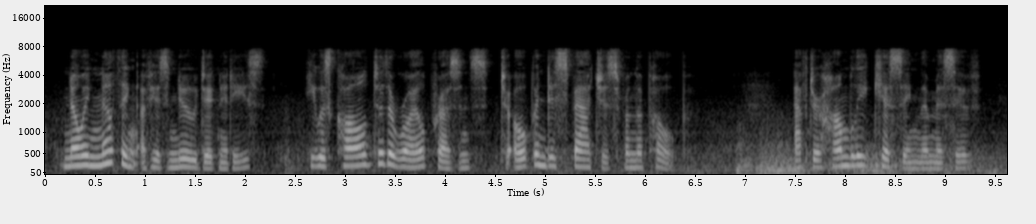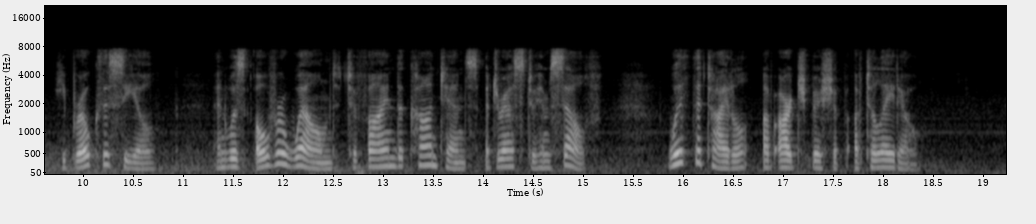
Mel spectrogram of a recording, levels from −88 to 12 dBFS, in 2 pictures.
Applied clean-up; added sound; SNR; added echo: none; Thunder; 18 dB; none.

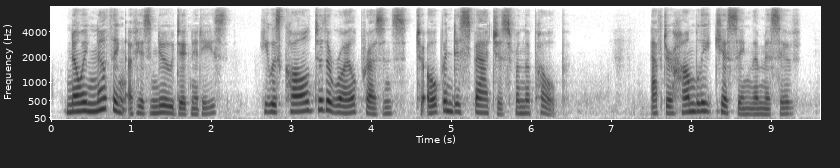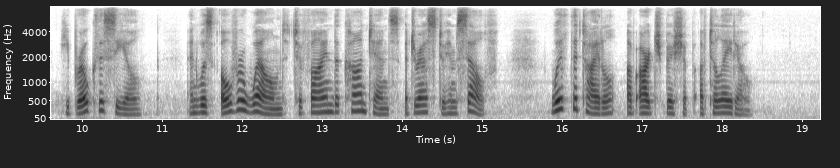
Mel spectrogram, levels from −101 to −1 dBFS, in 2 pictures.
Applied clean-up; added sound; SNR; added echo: neural separator model SepFormer DNS4.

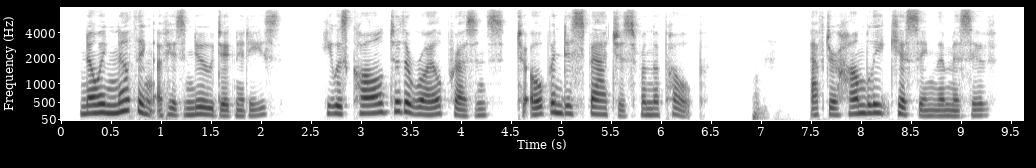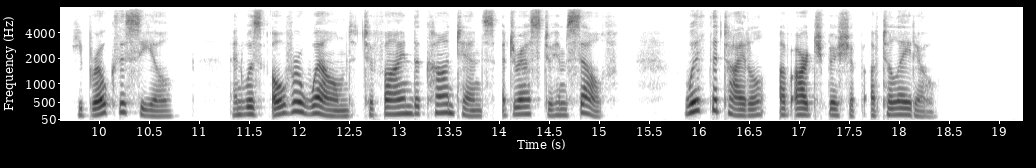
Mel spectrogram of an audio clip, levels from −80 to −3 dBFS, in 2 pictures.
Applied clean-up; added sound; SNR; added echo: neural mask model DeepFilterNet 3.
